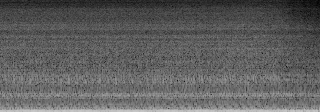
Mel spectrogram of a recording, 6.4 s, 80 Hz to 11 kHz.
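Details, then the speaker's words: Mystery 350 Chevy small block after shimming the mini starter. The shriek is gone, but overheating and smoke on one side remain. Steady, even low idle rumble with no starter squeal, running smoothly. "so starter motor sounds good didn't fix all my problems but um I didn't hear it do the kind of shriek kind of thing either which is one little problem solved"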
